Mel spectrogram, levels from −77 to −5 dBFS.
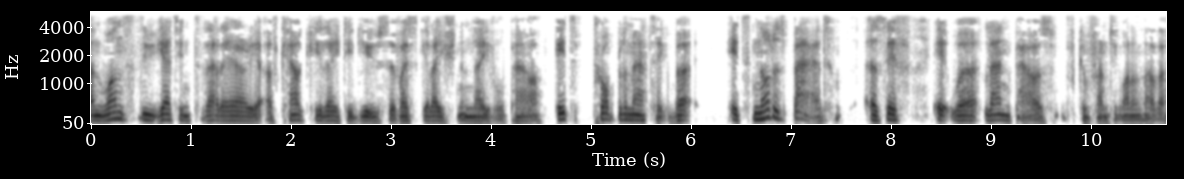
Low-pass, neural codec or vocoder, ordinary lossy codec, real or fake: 5.4 kHz; none; MP3, 24 kbps; real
